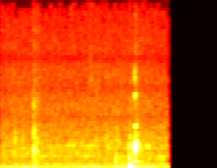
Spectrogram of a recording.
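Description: Near silence with two faint clicks, about a third of a second in and just past the one-second mark, as an RC crawler wheel with a beadlock tool clamped on is handled; the sound cuts out completely near the end.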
